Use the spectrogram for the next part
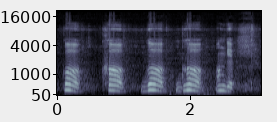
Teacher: इसमें प्राणवायु का ज़्यादा जोर हमारे कंठ पे होता है, हमारे गले में होता है। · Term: कंठ ध्वनि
